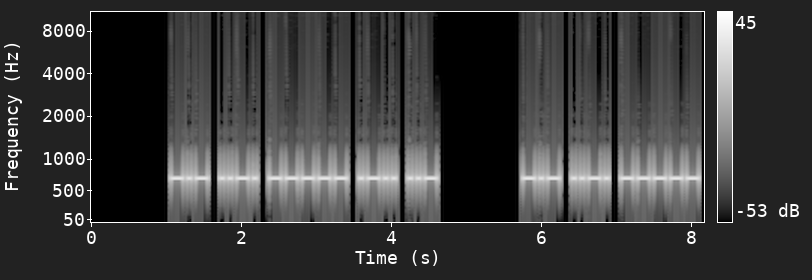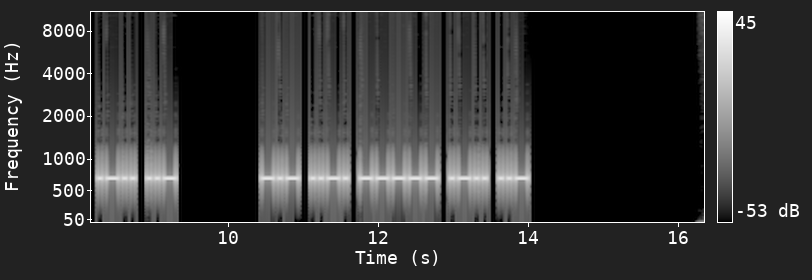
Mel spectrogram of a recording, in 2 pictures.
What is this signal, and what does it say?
Morse code, heard as a keyed tone, about 21 wpm, 700 Hz. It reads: KF0LU KF0LU KF0LU
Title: USA Call Signs - 5 Characters - Repeated 3x - 22wpm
